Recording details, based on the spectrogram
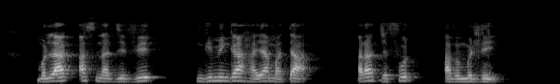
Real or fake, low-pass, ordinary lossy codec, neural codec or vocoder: real; 7.2 kHz; Opus, 32 kbps; none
